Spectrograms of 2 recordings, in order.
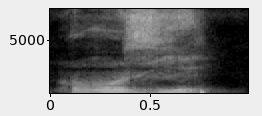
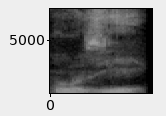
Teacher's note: Le français en compte 3. Le iode, I, est une semi-consonne fricative dorsopalatale sonore.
